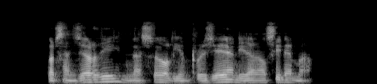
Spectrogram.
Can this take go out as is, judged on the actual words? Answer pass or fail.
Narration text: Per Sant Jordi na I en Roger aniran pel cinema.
fail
